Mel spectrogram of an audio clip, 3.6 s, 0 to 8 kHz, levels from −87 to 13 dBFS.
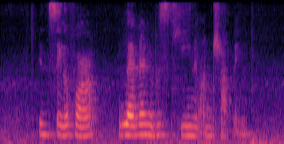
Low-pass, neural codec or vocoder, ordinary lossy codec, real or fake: none; codec, 16 kHz, 1.1 kbps, Voila-Tokenizer; none; fake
